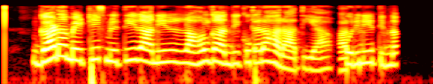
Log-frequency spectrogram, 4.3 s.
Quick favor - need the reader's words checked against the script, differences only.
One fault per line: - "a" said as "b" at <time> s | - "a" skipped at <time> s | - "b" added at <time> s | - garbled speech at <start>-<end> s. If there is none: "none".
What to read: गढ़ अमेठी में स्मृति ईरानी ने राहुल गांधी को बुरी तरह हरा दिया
- "में" skipped at 1.0 s
- "बुरी" skipped at 2.5 s
- garbled speech at 3.4-4.0 s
